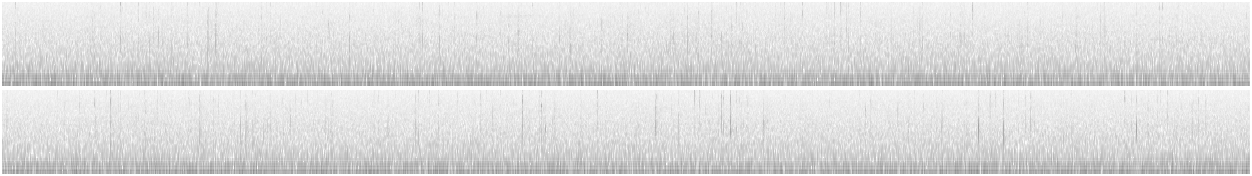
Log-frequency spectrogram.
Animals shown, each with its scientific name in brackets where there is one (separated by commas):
Black-throated Green Warbler (Setophaga virens)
